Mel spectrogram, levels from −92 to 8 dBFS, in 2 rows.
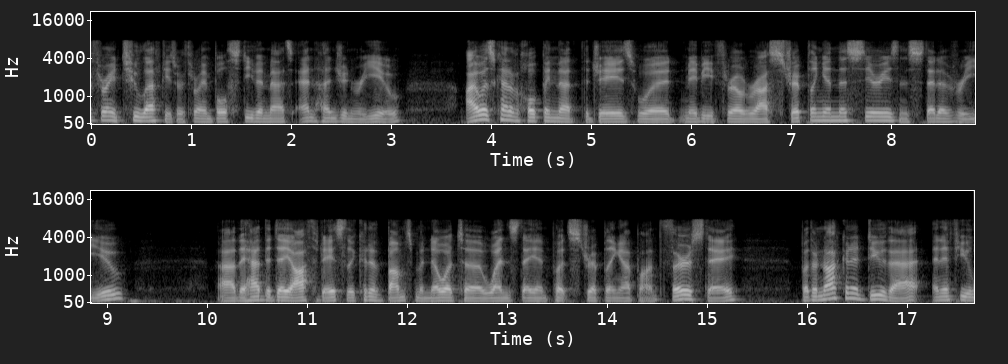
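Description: Speech clip, no technical faults found.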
